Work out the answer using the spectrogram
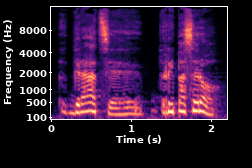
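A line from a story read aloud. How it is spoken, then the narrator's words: Confused stammer. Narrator (Italian): Senza capir ciò che stava dicendo, balbettò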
